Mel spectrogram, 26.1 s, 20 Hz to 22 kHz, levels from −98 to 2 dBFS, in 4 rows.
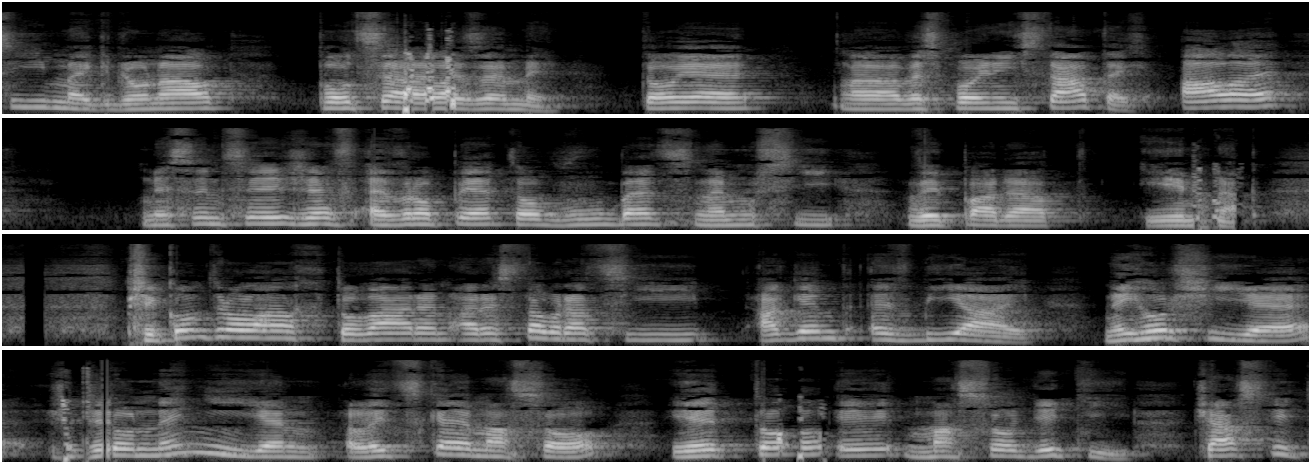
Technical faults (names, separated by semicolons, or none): frames out of order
